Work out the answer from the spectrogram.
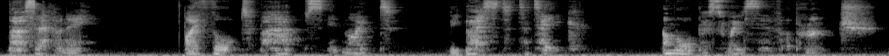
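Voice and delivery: slow, breathy demonic whisper. Acted. Possessed Toby speaks into Persephone's mind as a whispering demon. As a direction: hiss it inside her head. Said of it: "He speaks, ... in your head".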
